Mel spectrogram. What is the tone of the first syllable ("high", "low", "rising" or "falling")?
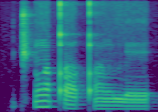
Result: high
